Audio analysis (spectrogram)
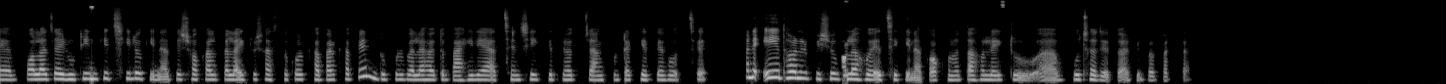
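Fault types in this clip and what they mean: Corrupt frame decoded: Flipped bits inside compressed frames were decoded and played as if valid. Misread gains and codes put energy at the wrong frequencies. The speech is broken by brief chirps and noise bursts. They fall at 0.90–0.94 s, 2.45 s, 8.42–8.48 s and 10.01–10.05 s. Each lasts a few tens of milliseconds, which fits a few damaged frames. Three are loud, at about -10 to -15 dBFS. The one at 2.45 s is faint.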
